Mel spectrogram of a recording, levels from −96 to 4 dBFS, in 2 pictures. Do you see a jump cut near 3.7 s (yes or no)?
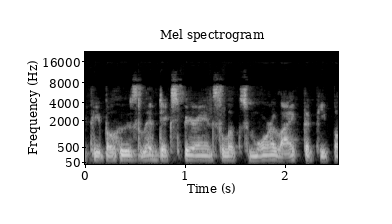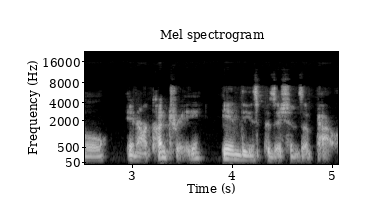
yes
